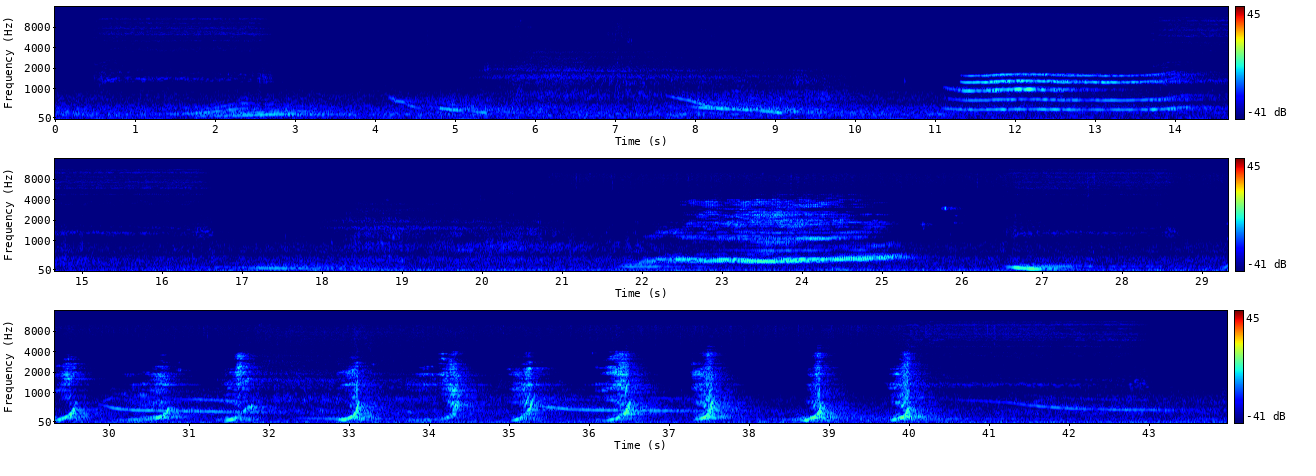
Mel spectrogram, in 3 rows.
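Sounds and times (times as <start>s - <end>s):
low background rumble: 0.0s - 43.9s
whale song call: 4.2s - 10.1s, 11.0s - 43.9s.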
